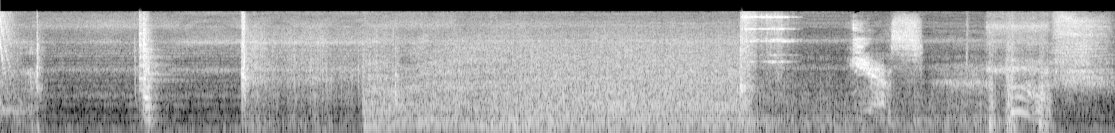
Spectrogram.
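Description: Two sharp clicks, then a cutting torch hissing steadily for about three seconds as it cuts through a steel handcuff chain. The hiss starts near three seconds in and stops abruptly.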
